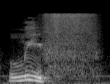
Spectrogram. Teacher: if you stop the voicing at the end of the vowel e then you would be saying leaf with an unvoiced f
